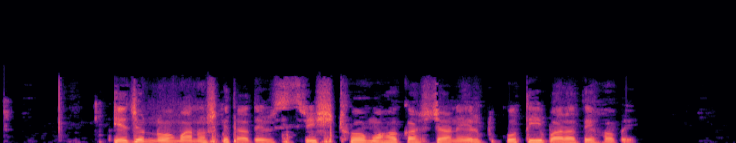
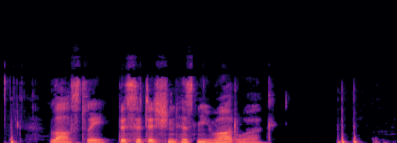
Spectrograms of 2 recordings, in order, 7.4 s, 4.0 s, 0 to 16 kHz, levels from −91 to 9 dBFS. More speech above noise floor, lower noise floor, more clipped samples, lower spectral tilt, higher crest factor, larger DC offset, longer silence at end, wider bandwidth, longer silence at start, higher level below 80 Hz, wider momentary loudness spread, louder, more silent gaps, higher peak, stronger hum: second, 44 dB vs 58 dB; second, -60 dBFS vs -79 dBFS; neither; first, -6.5 dB/octave vs -5 dB/octave; about the same, 16 dB vs 20 dB; neither; first, 1.05 s vs 0.4 s; second, 7.6 kHz vs 9.4 kHz; about the same, 0.05 s vs 0.1 s; second, -56 dBFS vs -44 dBFS; second, 8 LU vs 13 LU; first, -17 LUFS vs -22 LUFS; second, none vs 3.22-3.26 s; about the same, -2 dBFS vs -2 dBFS; neither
